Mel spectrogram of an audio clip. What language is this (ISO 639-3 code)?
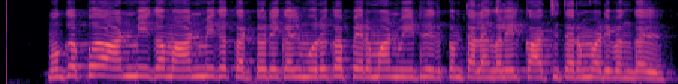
tam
